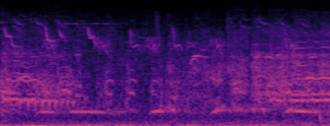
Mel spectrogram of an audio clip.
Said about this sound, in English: I think I can hear a goose, Miss Honeychurch. You're right. There are lots of geese here.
